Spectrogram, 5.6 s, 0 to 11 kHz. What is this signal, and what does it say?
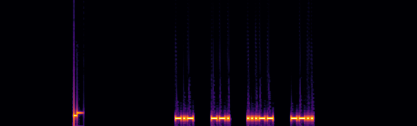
Morse code, heard as a keyed tone, about 41 wpm, spaced as for 25 wpm, 700 Hz. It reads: KG3Z
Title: USA Call Signs - 4 Characters - 3x Character Spacing - 45wpm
